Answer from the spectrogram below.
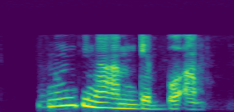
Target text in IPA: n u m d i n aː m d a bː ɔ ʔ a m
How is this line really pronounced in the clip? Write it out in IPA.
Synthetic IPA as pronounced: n u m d i n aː m d ɛ bː ɔ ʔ a m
